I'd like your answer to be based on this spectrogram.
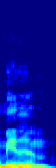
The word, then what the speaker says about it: Milne: Oder, nee, Milne wird er ausgesprochen.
